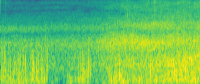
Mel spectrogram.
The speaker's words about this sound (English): It's fucking hot today. It's kind of windy. It's, what do they call them? The Santa Ana winds.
